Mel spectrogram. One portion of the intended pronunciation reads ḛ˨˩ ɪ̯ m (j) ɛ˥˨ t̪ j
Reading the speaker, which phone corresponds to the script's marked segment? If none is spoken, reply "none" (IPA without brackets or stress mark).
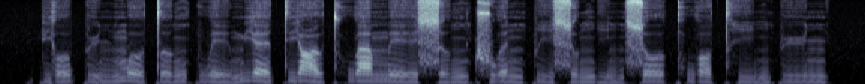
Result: j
